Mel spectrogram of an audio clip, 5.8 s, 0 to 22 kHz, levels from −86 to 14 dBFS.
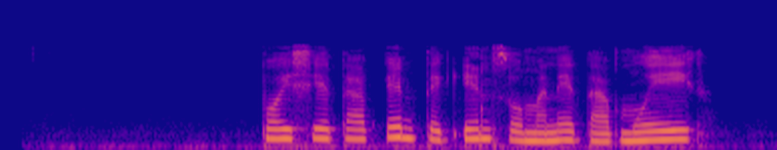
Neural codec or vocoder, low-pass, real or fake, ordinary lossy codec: none; 7.2 kHz; real; none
